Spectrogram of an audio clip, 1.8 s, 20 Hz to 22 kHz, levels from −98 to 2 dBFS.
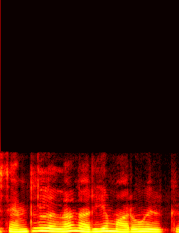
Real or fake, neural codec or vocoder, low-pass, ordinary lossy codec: fake; codec, 16 kHz, 16 kbps, FreqCodec, smaller model; none; none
